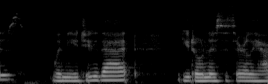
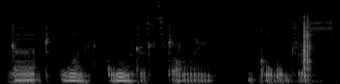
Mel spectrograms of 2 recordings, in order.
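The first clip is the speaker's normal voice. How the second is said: put-on a touch of South African accent; light South African lilt; 7 dB quieter, slower than usual. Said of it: "that was a South African accent".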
